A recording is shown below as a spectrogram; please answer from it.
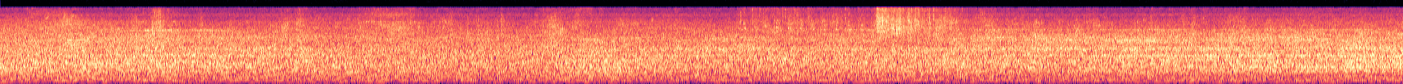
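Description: Steady harbourside background noise with a low, even engine hum, from boats and distant traffic, running unbroken throughout.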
